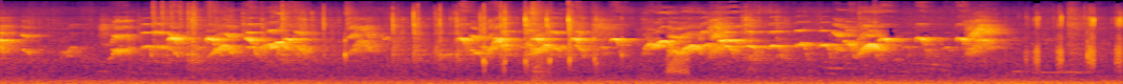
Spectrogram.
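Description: A sun conure chatters with harsh squawks and squeaky chirps in quick, uneven bursts.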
